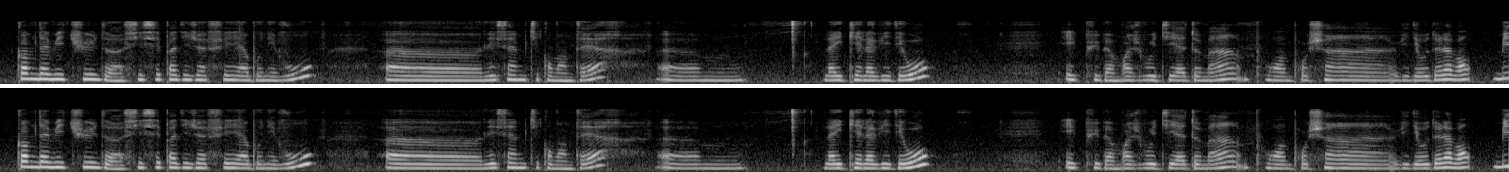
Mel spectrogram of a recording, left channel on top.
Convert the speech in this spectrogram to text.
Comme d'habitude, si c'est pas déjà fait, abonnez-vous. Laissez un petit commentaire. Likez la vidéo. Et puis ben moi je vous dis à demain pour un prochain vidéo de l'Avent.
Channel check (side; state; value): both; normal; correlation 0.85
